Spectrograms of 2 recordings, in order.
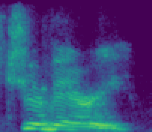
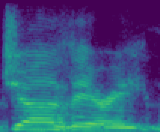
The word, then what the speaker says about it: Jhaveri: pronounce your last name it's javeri oh javier oh okay yeah ja very kind of like it's spelled right yeah yeah with the with the h being silent right got it i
